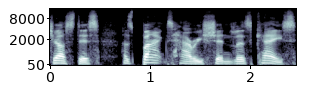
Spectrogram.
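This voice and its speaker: A man with a plain, everyday voice talks at a fairly quick pace, medium in pitch with ordinary pitch variation. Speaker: news reporter. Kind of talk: TV news report voice-over.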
